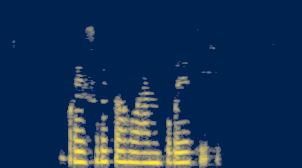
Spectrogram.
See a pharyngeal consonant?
yes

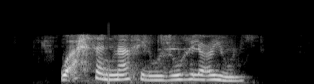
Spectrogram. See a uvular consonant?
no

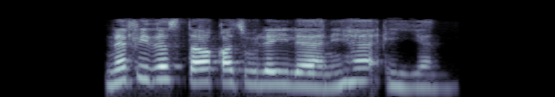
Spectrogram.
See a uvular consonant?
yes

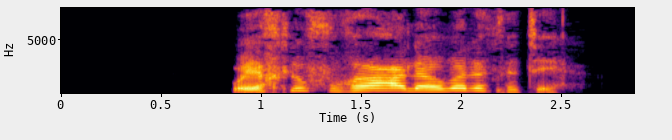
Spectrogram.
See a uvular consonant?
no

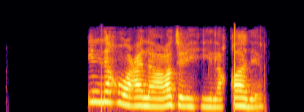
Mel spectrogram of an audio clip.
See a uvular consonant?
yes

